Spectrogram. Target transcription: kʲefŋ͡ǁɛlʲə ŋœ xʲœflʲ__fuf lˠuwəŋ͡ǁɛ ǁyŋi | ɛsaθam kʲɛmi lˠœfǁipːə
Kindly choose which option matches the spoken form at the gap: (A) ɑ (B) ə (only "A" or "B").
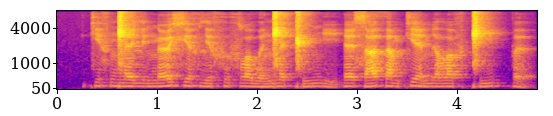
B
